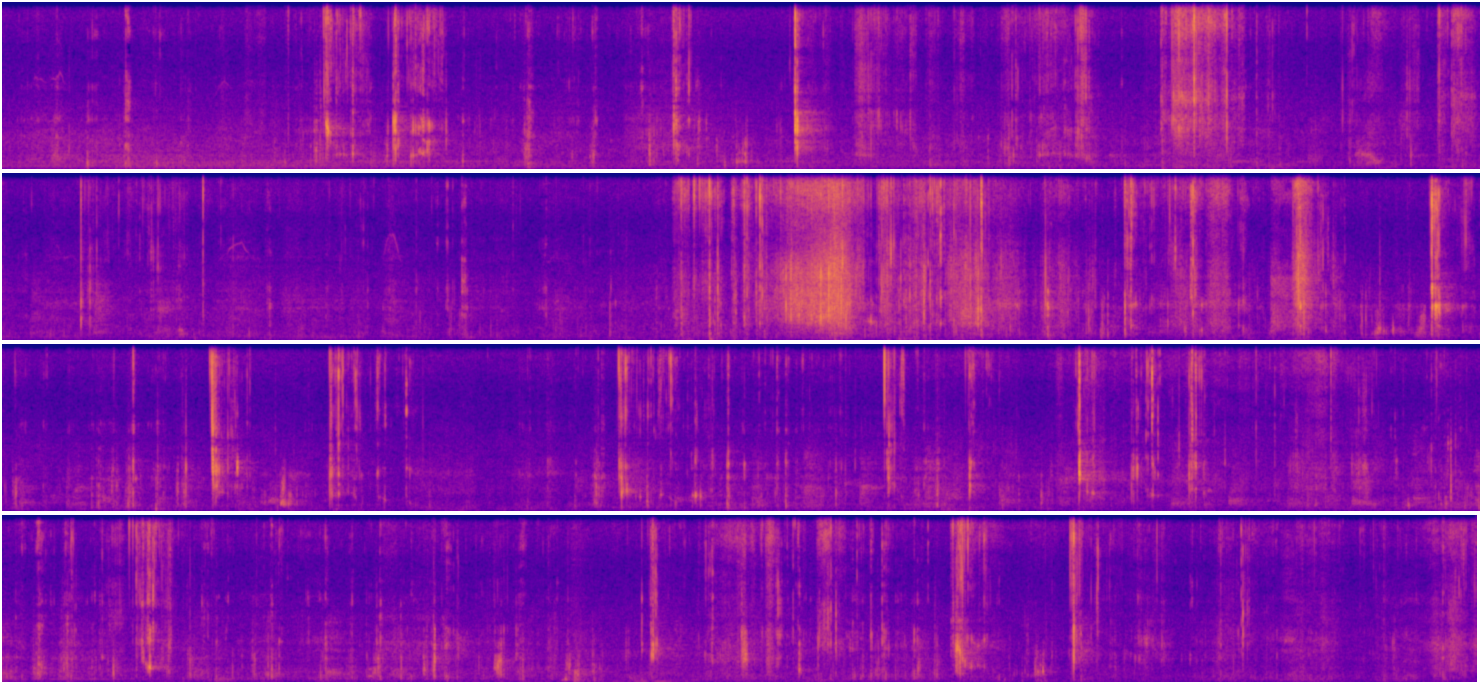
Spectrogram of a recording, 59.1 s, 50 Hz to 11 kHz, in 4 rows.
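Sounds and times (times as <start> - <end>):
person chewing: 0.0 - 59.0
crunching food: 0.3 - 33.9, 35.0 - 59.0.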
